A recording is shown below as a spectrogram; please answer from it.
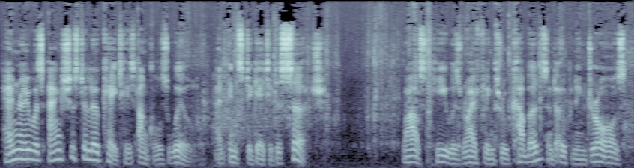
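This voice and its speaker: Older English gentleman storyteller, low voice, animated intonation, measured and formal, ghostly radio drama, background noise. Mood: grave, reflective. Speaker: narrator.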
